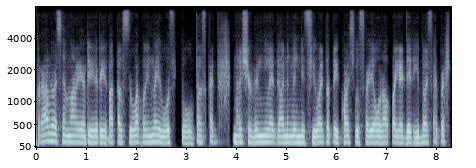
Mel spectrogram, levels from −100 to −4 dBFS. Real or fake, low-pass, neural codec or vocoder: fake; 7.2 kHz; codec, 16 kHz, 0.5 kbps, FreqCodec, larger model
